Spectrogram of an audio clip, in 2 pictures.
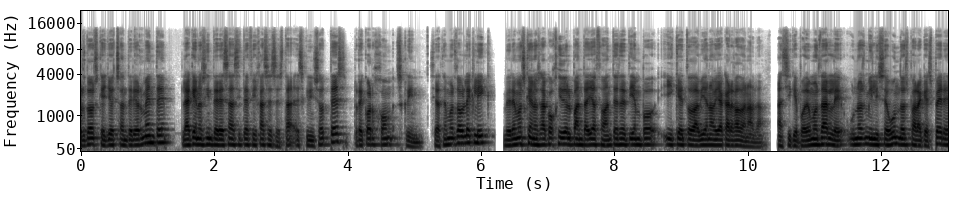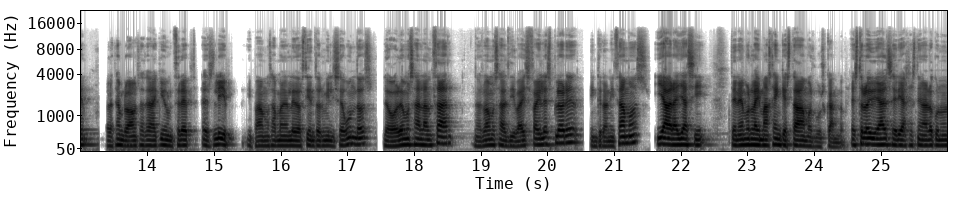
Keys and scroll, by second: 13.2 super+z, 14.6 Return.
